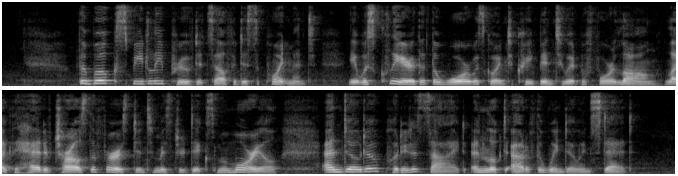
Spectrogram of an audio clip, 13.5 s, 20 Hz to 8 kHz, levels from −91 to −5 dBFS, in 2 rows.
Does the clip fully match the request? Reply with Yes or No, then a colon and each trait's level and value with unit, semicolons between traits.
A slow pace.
No: average, 190 wpm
